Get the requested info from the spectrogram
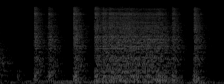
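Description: Bursts of crackle and hiss from an audio cable jack being handled in a phone's socket: two short crackles, then about a second of loud, even static, then a last sharp crackle.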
